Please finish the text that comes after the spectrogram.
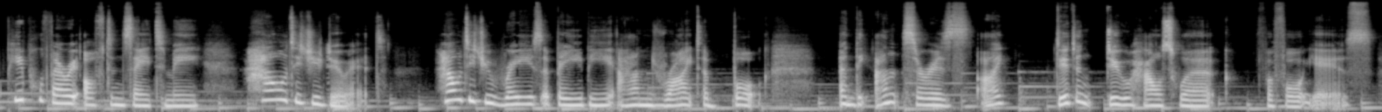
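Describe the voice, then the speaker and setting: Woman, unhurried slow pace, mid pitch, faint background music. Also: expressive.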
